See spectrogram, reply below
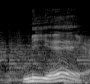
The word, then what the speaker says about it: Millet: Mie. – Oh. That's I was going to say Millet. – It's spelled like Millet.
